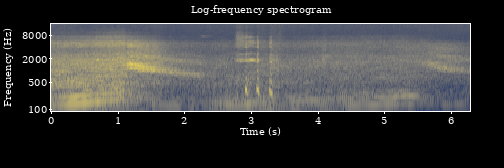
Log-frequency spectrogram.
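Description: VW 8-140 truck's turbocharged diesel engine revving, its turbo fitted with an intake comb (pente) that makes it whistle loudly. The whistle falls in pitch about a second in as the revs drop, and again near the end.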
